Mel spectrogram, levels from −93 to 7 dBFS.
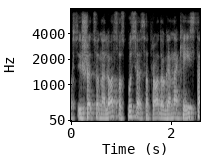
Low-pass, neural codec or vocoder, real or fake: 7.2 kHz; none; real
